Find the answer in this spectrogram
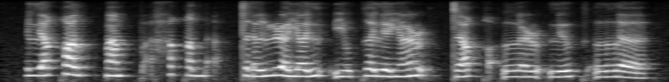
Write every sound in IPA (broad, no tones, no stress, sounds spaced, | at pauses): lʲ ə q o l pː ã pː a̰ h ə q ə d ɾ a̰ tː ə ɾ ɵ ʎ ɭ ə j œ lʲ ṵ j u k ə lʲ ə j œ̃ ɭ ṵ tː œ q o̰ lː ɵ ɭ ṵ lʲ u k ə̰ lː ə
